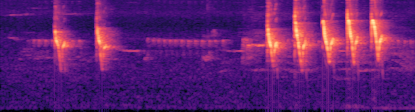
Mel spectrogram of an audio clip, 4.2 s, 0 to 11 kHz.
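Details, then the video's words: Cisem song lure blending two birds: two spaced sharp chirps and a thin whistle, then a fast string of five high, emphatic chirps. "CISEM GACOR ‼️ SUARA BREN kombinasi 2 burung"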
